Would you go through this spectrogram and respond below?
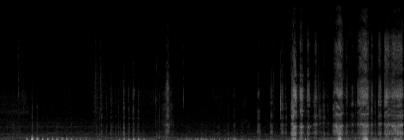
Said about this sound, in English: Each gasping, belabored breath is spitting a bit more blood up out of his lip, which is dribbling down his cheek, down his chin, onto his shirt.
